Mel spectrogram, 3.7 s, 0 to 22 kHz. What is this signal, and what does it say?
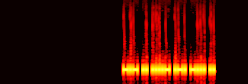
Morse code, heard as a keyed tone, about 50 wpm, 700 Hz. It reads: KI4RBI
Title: USA Call Signs - 6 Characters - Repeated 2x - 50wpm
